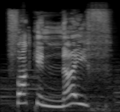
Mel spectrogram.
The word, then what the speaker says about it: knife: knife is spelled K N I F E. We don't pronounce the K.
